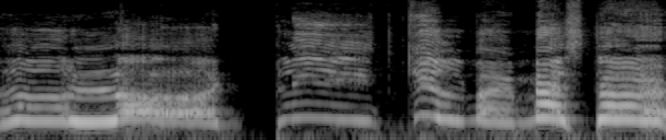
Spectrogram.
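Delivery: acted very high, very slow, drawn-out tearful crying. Retelling a movie scene where a woman prays in the fields: imitating someone crying. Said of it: "went running into the fields crying like".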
